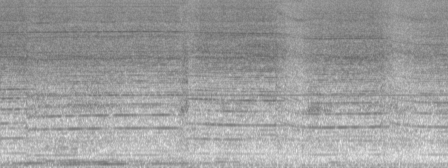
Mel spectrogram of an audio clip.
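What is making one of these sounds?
A racing car engine screams at high revs and shifts gears.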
